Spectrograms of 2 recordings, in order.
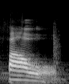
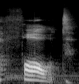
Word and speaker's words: foul: A forma mais comum é fou. Fou. E eu sei que é absurdo pensar nessa pronúncia porque a gente não tem nenhum a na palavra, mas essa que é a pronúncia. Fou. So, that was a foul. That was a foul. Ou seja, aquilo ali foi uma falta. Dá até vontade de falar fault, né? Fault, mas fault é culpa, não tem a ver com fou.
